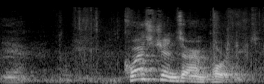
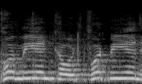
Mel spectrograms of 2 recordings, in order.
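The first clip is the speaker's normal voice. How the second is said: much higher, eager repeated plea; excited kid begging; 13 semitones higher, 4 dB louder than usual. Retold or imitated. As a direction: bounce with a kid's eagerness, begging the coach. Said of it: "He's all excited".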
